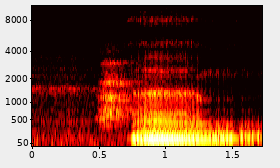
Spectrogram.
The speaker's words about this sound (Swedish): nu blir jag lite distraherad av en skällande hund här.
